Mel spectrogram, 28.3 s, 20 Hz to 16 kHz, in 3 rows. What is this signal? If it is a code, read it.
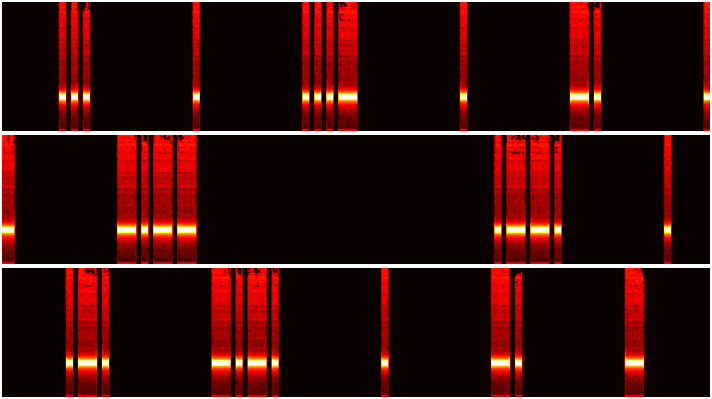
Morse code, heard as a keyed tone, about 15 wpm, spaced as for 5 wpm, 1000 Hz. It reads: SEVENTY PERCENT
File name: qotdfiles / 5wpm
